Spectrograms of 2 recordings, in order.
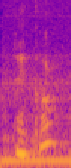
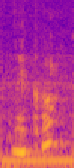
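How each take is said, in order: Both takes have the same delivery.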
